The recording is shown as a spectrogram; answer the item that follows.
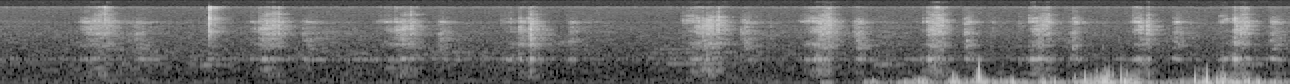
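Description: Scissors cutting fabric by hand for a sewing pattern: a series of soft snips at first, then a louder stretch of rasping, crunchy cuts close by.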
